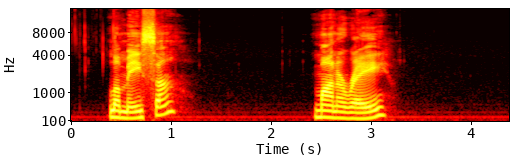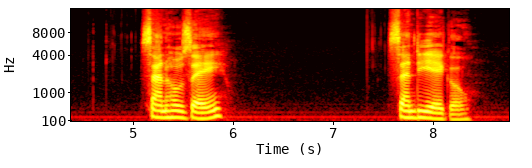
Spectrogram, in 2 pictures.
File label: La Mesa to San Diego, Spanish words used in English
